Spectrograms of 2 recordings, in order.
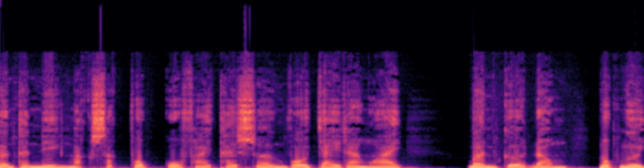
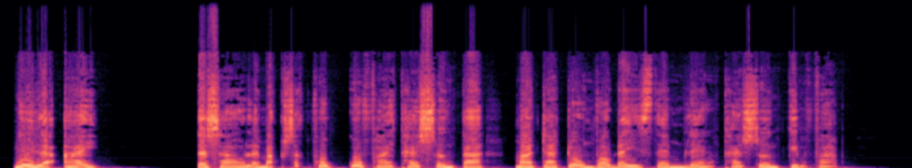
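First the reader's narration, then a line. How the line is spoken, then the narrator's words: Sudden loud shout. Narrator (Vietnamese): trong phái Thái Sơn bỗng có người lớn tiếng quát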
